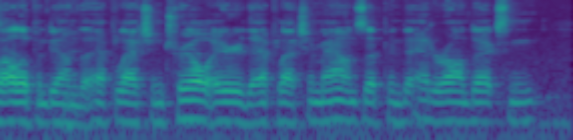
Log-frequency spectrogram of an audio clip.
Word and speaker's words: Appalachian: Or around the country, they say Appalachian. It's not Appalachian, it's Appalachian.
